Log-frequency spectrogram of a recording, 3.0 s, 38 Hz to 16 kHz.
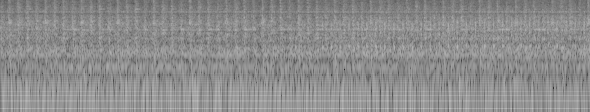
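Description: Secondhand 2012 Mitsubishi Montero engine idling, a loud, steady close-up drone with an even low rumble and slight knocking texture throughout, no voices.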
